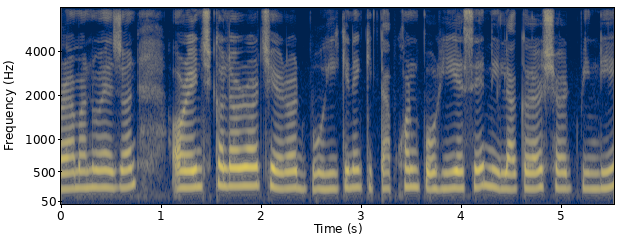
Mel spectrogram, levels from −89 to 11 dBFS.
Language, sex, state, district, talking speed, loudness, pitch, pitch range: Assamese, female, Assam, Kamrup Metropolitan, 175 wpm, -14 LUFS, 255 Hz, 245-270 Hz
